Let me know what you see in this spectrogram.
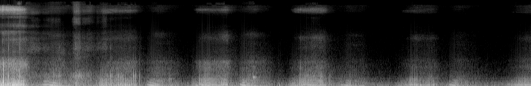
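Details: A sleeping baby snores: soft, rhythmic, rattling snores with each breath, about every one to two seconds.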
